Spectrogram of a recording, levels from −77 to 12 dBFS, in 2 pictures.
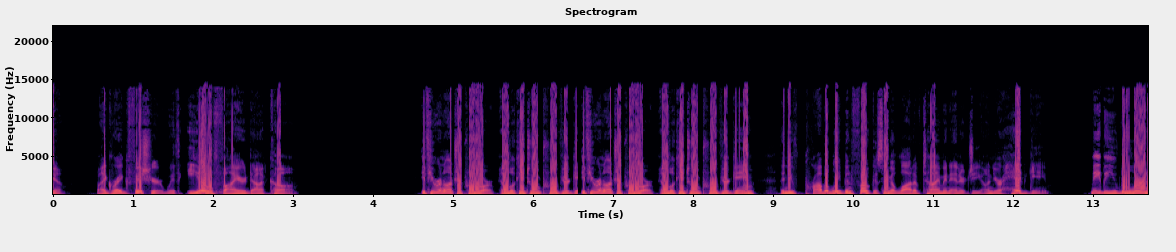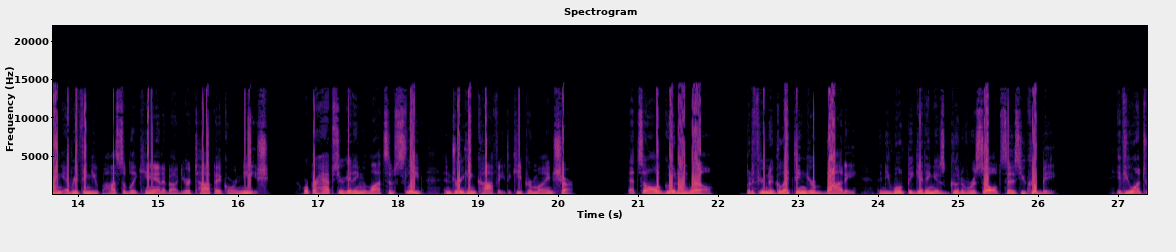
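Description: Integer overflow runs through the whole speech clip. The gain pushes peaks about 4 dB past the largest representable integer, and a small fraction of samples (roughly a third of a percent) wrap to the opposite extreme instead of being held at the ceiling. Each loud peak becomes a violent crack, far sharper and harsher than the flattened buzz of ordinary clipping.

From 6.55 to 8.55 s a stream segment is repeated. After "looking to improve your", the player jumps back and plays the same two seconds again before "then you've probably been", with a small blip at the seam. Unlike an echo or stutter, an entire stretch recurs intact.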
